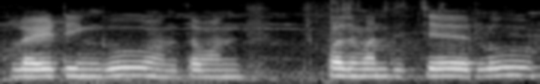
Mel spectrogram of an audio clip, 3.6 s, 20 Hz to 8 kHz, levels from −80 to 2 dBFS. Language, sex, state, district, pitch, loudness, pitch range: Telugu, female, Andhra Pradesh, Sri Satya Sai, 220 Hz, -16 LUFS, 210-230 Hz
